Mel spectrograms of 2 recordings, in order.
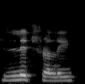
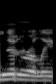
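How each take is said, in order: First: It is said in a British accent. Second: It is said in an American accent. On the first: "I love how the British say it literally" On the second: "not literally"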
